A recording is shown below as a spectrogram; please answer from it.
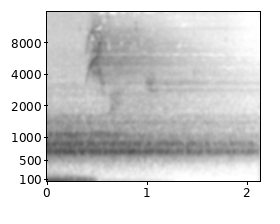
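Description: Switch TV's electronic logo sting: a deep hit that dies away within half a second, under a ringing tone that fades out over about two seconds. A brief high swish comes about half a second in.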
